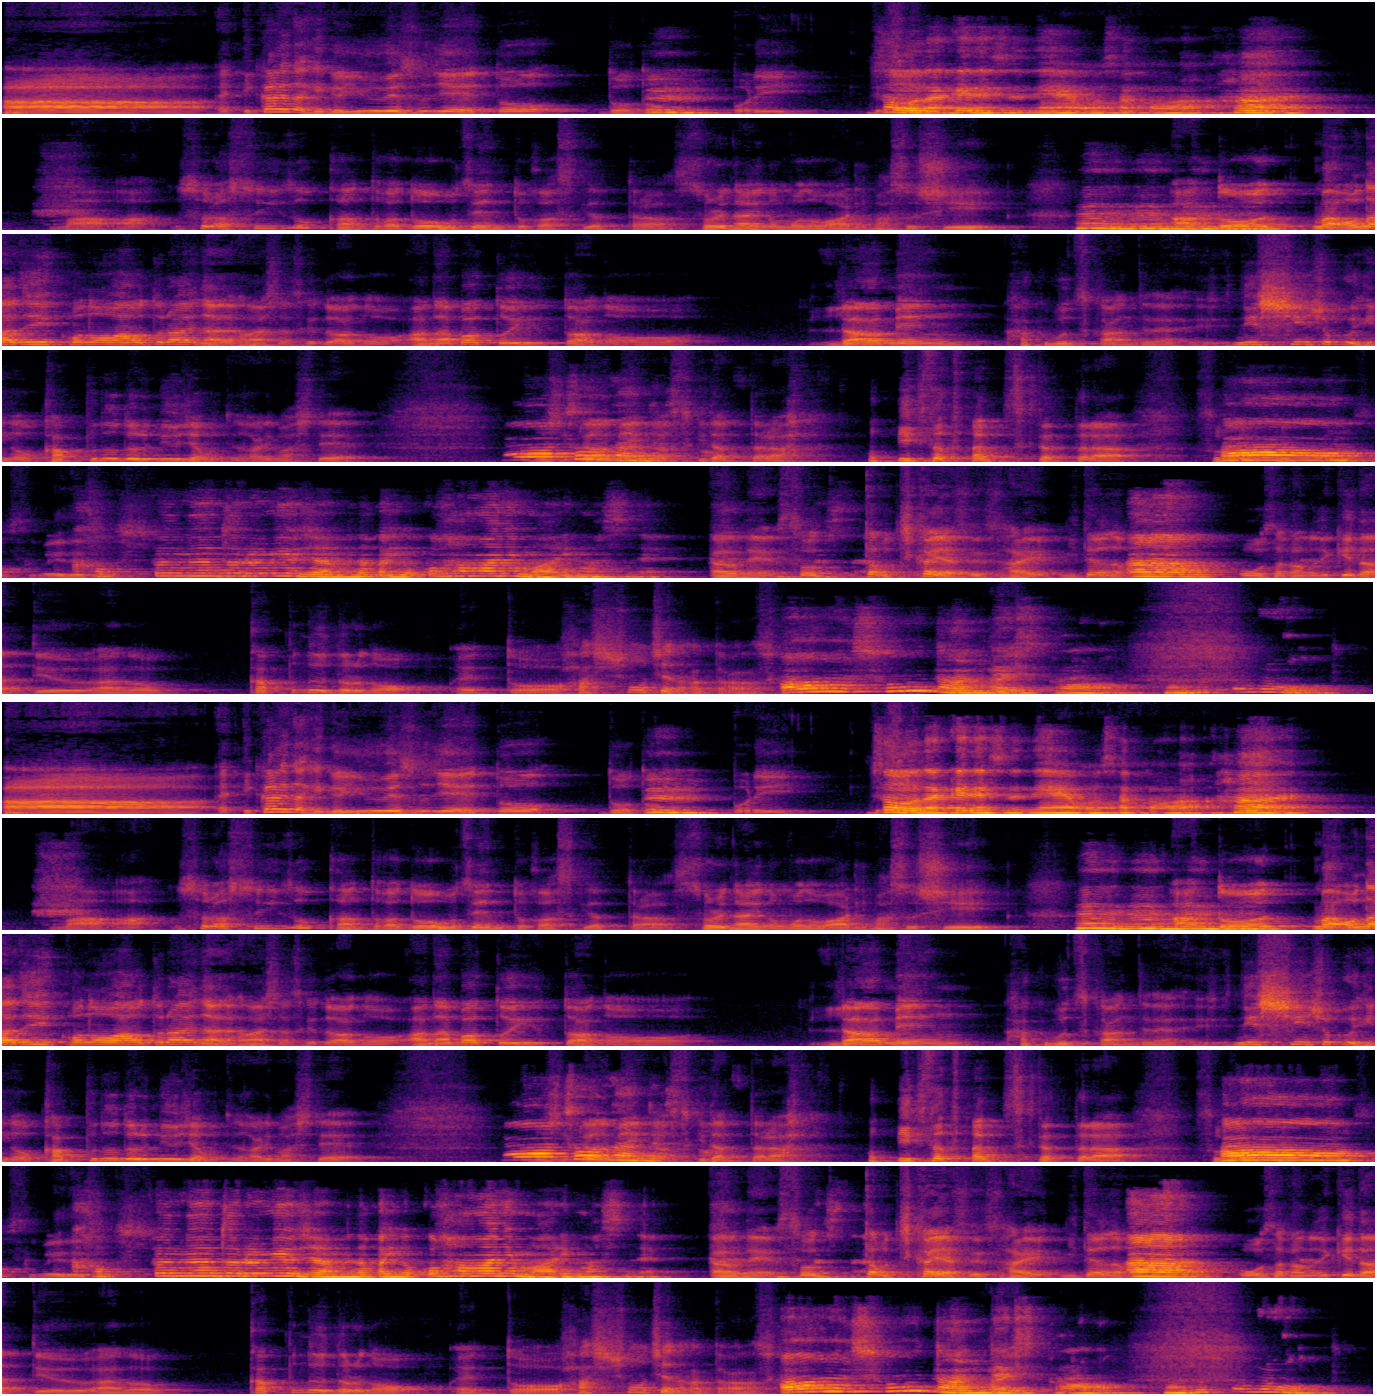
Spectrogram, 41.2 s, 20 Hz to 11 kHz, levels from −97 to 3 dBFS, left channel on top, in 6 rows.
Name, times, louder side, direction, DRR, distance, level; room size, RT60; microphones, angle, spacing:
voice 1, 0.0-4.0 4.3-4.6 5.2-6.0 7.1-12.2 12.7-17.2 17.8-24.7 25.1-26.9 27.2-27.3 27.6-28.6 31.0-35.1 35.6-38.3 39.3-39.5 40.0-40.5, right 1 dB, 10° right, 6 dB, 0.5 m, -32 dB
voice 2, 3.2-3.5 4.4-6.5 7.0-7.3 12.2-13.2 23.1-23.9 26.7-27.4 27.8-30.7 33.1-33.5 38.2-41.0, right 3 dB, 55° right, 5 dB, 1.0 m, -23 dB
8.2 x 3.1 x 5.3 m, 0.63 s
head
